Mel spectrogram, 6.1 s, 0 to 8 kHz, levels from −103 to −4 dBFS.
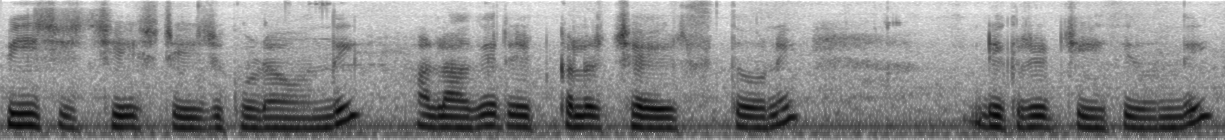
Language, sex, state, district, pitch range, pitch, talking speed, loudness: Telugu, female, Telangana, Mahabubabad, 175-195 Hz, 185 Hz, 110 wpm, -15 LUFS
